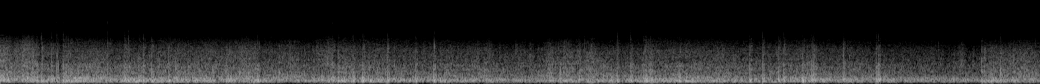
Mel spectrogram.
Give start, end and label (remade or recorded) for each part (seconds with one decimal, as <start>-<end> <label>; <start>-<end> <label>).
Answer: 0.0-1.4 remade; 1.4-2.3 recorded; 2.3-3.4 remade; 3.4-5.4 recorded; 5.4-7.1 remade; 7.1-10.4 recorded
